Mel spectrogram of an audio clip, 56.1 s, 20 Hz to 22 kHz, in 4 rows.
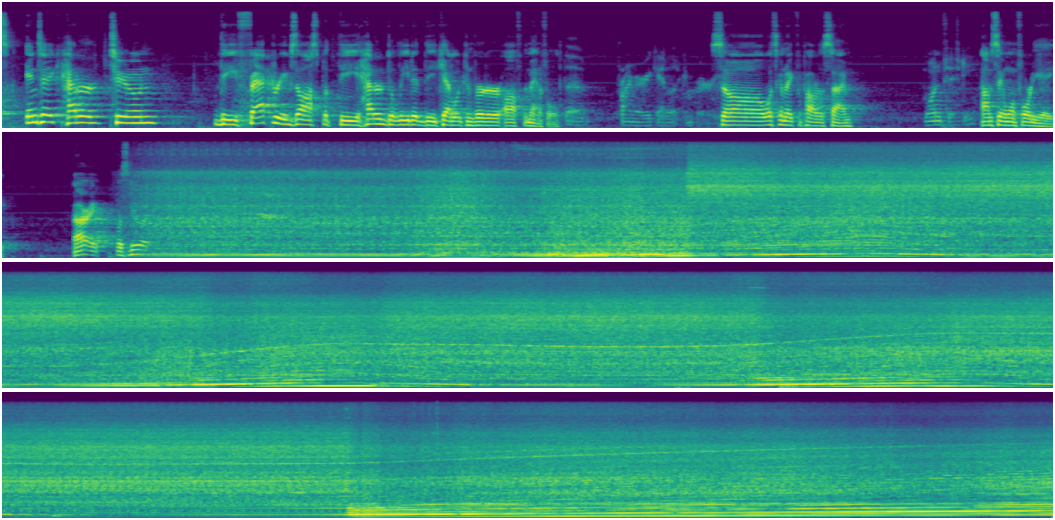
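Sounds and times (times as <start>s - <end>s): car engine revving on dyno: 15.6s - 56.0s
thin whine rising in pitch: 15.6s - 56.0s.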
